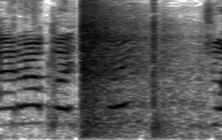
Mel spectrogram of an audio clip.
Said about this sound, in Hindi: किस तरीके से दिल्ली के अंदर पटाखे फोड़े जा रहे हैं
